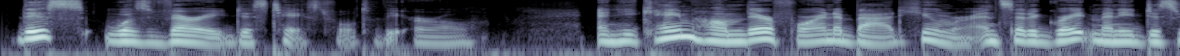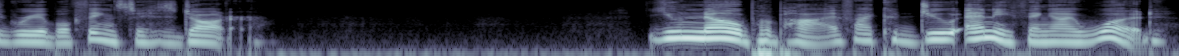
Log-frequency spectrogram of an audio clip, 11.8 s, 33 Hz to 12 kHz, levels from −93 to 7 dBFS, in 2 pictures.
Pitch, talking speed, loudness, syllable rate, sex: 160 Hz, 185 wpm, -19 LUFS, 5.8 syllables/s, female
